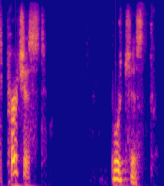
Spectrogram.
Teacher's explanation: the stress is at the very beginning okay instead of purchased it's purchased purchased lafaette purchased other needed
